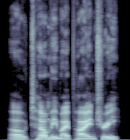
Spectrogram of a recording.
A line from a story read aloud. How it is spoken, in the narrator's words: cried the little brown man in dismay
